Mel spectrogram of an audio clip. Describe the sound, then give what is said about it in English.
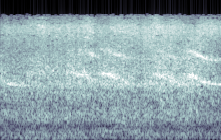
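A high-speed train in France roars past, a steady, loud rushing rumble with faint high metallic whines drifting over it for the whole moment, no voices present. “Recordings of high-speed trains in France have fanned local fears of noise pollution.”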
